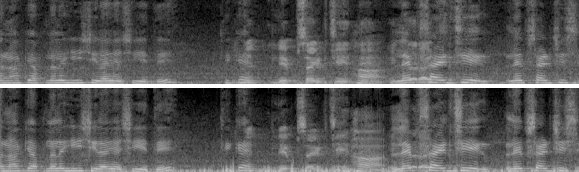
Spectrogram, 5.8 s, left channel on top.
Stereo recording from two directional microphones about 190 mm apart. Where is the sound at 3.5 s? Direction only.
60° right (ahead or behind).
